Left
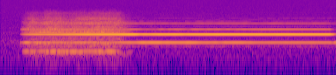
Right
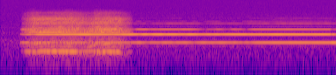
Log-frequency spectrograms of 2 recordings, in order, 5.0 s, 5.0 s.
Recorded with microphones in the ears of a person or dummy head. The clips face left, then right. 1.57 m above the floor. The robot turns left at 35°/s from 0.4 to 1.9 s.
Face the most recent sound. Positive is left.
turn(degrees=130)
